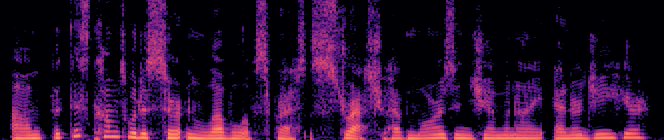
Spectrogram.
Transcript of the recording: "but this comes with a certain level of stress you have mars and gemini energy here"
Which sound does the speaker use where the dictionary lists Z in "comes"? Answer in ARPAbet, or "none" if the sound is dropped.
Z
